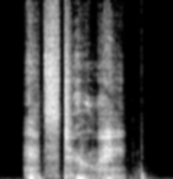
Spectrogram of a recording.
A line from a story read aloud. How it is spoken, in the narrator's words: the woman whispered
